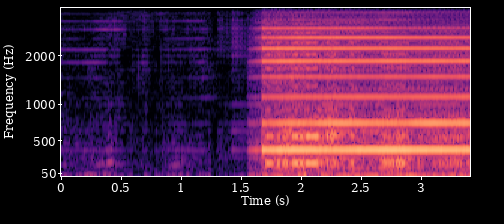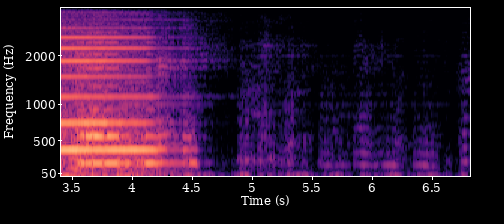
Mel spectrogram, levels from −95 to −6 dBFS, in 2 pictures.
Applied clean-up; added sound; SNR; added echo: neural separator model SepFormer WHAMR!.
